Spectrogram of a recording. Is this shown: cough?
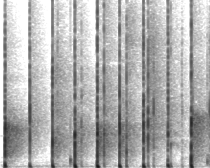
no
